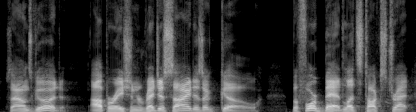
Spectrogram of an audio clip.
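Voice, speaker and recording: A brash gangster schemer for an audio drama. He talks in cocky, jovial old-time wiseguy fashion, with a bright, punchy edge. He sounds sure of himself and out for his own gain. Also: medium pitch, big pitch swings, measured pace, slight background noise. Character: scheming, brash, egotistical male gangster adventurer.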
